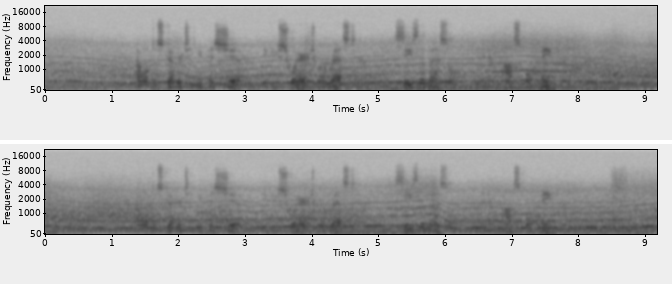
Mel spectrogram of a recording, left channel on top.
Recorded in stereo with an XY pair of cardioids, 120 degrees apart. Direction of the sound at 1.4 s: 20° left.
